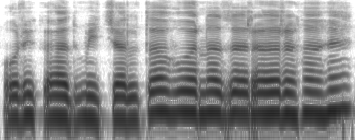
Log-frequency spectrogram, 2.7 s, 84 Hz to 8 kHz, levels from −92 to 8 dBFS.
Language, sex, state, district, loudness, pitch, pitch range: Hindi, female, Punjab, Pathankot, -14 LUFS, 195 Hz, 175-200 Hz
